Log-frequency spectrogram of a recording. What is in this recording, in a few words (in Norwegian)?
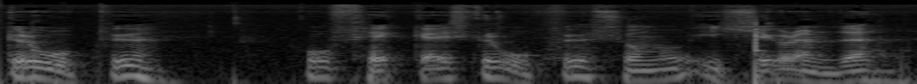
"skropu", Numedalsmål; Substantiv hokjønn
